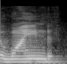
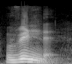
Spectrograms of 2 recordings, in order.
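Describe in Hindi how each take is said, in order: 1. स्वर 'eye' जैसा सुनाई देता है। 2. स्वर छोटे 'i' जैसा है। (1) "एक को पढ़ते हैं वाइंड" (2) "जो पहला वाला लिखा है इसको हम पढ़ते हैं विंड"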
